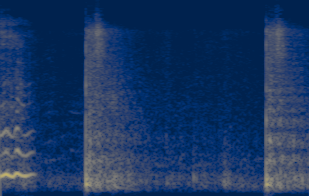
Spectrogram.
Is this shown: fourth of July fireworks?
yes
